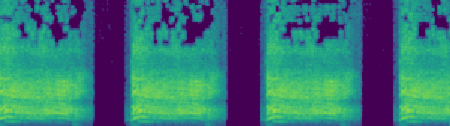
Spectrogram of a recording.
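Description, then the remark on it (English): A man's angry scream, recorded while he was playing a game and used as a soundboard censor sound, repeats four times in quick succession, each loud, strained burst lasting close to a second and separated by short silences, like a looped clip. “It's just me screaming.”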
